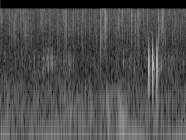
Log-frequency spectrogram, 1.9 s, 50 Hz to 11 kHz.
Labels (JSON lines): {"label": "biophony, damselfish", "recorder": "SoundTrap 500"}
